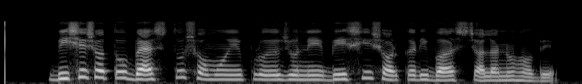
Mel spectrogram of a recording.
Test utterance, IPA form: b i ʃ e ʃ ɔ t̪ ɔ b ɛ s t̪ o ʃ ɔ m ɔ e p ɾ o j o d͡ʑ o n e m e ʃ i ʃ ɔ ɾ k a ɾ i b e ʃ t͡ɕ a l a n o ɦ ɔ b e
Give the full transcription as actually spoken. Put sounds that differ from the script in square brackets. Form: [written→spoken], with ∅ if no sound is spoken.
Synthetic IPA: b i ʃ e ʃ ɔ t̪ [ɔ→o] b ɛ s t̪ o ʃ ɔ m ɔ e p ɾ o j o d͡ʑ o n e [m→b] e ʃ i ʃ ɔ ɾ k a ɾ i b [e→a] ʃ t͡ɕ a l a n o ɦ ɔ b e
